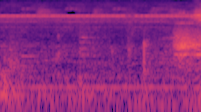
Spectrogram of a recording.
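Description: A quiet pause with a faint, steady, high-pitched tone throughout, and a short breath near the end.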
